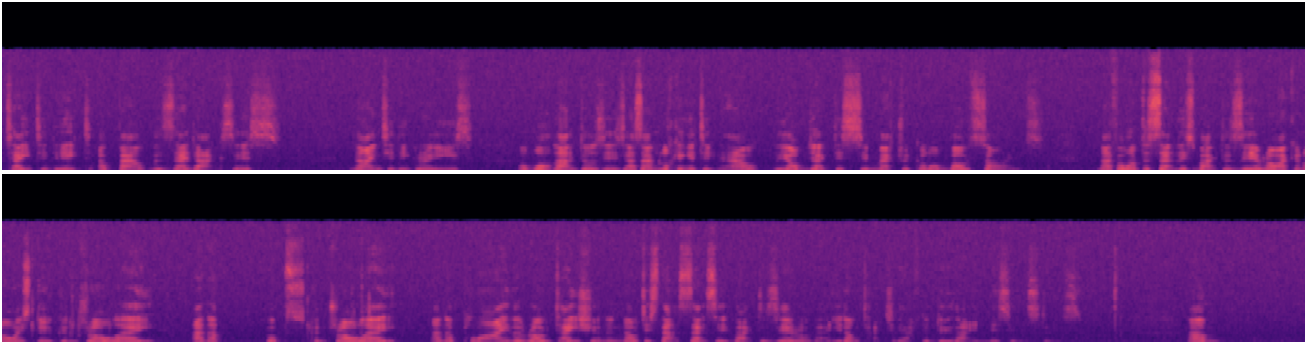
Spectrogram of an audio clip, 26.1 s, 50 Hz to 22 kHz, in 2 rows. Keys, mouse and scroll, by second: 3.5-5.5 drag, 6.0 middle click, 13.7 ctrl+a, 16.6 ctrl+a, 21.0-26.0 middle drag.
